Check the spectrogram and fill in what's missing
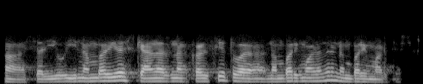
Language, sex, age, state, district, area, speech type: Kannada, male, 18-30, Karnataka, Bagalkot, rural, conversation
